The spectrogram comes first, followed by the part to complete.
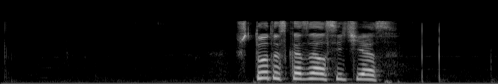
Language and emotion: Russian, angry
